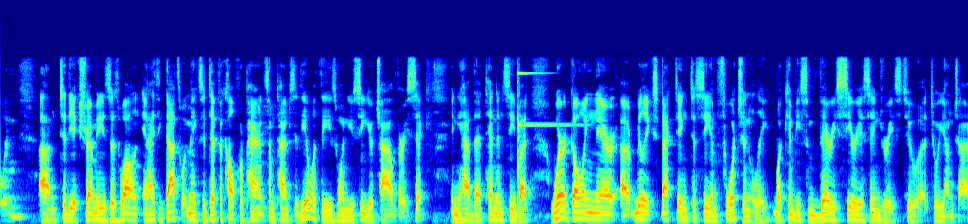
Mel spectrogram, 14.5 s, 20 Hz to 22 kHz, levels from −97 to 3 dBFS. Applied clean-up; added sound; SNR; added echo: classical method log-MMSE.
